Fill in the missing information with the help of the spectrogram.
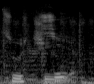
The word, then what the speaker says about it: Tsuchiya: ¿Lo dije bien? – Tsuchiya.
